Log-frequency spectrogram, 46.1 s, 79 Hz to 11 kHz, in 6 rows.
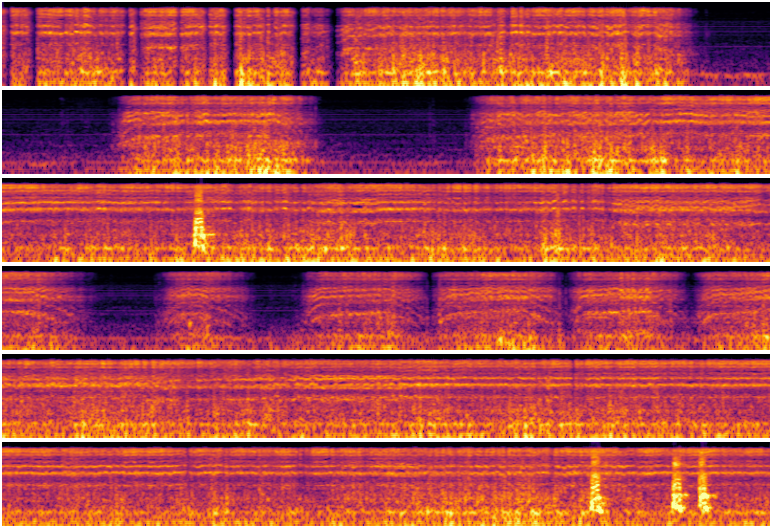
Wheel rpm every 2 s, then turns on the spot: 230, 180, 230, 50, 160, 40, 170, 220, 230, 230, 220, 100, 50, 120, 100, 170, 200, 230, 230, 230, 230, 230, 230.
none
